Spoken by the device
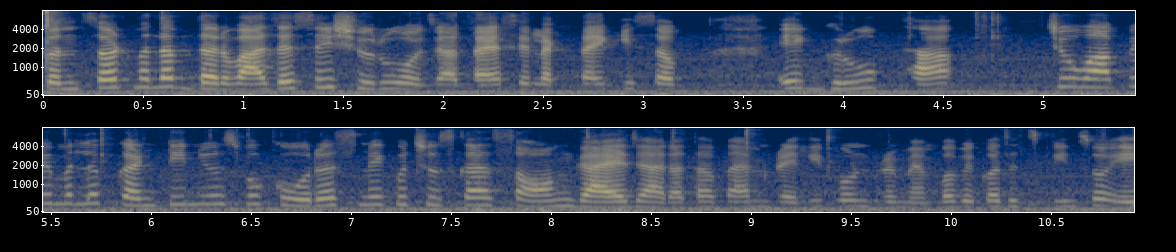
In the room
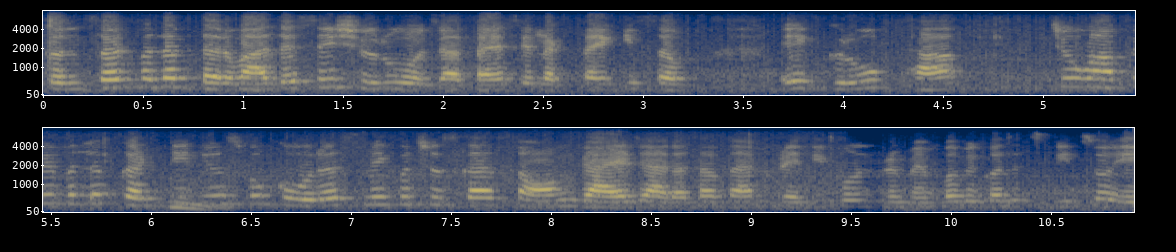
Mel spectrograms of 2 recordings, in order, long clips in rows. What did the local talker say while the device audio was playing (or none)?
करेक्ट।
